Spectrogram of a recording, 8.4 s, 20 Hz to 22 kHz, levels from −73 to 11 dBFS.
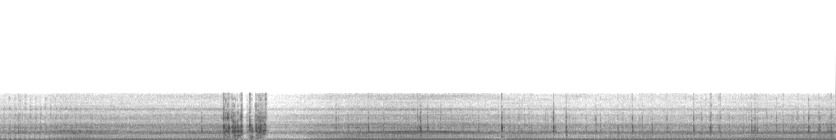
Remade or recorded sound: recorded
